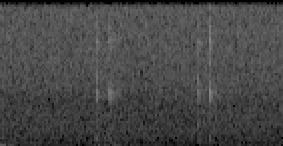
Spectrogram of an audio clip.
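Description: Near silence, with a few very faint computer mouse clicks.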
